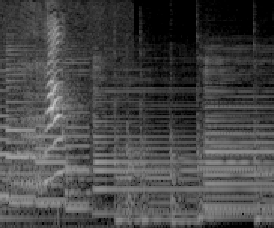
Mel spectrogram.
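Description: A cartoon cat meows in an animated children's read-along book, one drawn-out rising and falling meow up close, then softer tonal cries over background music.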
